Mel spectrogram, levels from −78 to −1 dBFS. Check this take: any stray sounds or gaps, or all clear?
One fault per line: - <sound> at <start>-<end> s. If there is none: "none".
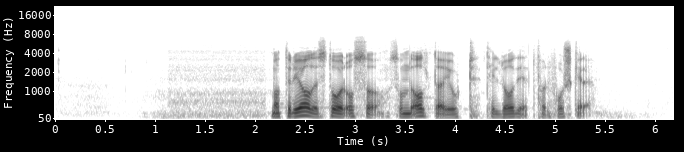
none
